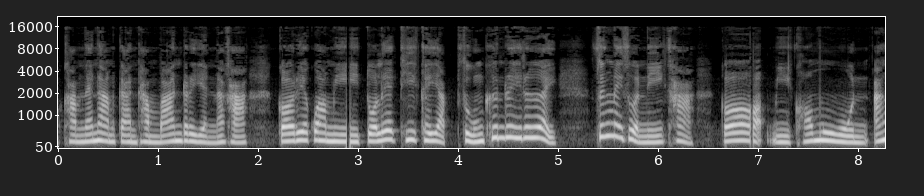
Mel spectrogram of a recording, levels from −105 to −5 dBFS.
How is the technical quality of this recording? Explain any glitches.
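Two short dropouts interrupt the speech. At 2.88 s and 6.92 s, four seconds apart, there is a gap at a join of encoded pieces, lasting 38 ms and 32 ms. Each section was encoded separately and joined untrimmed, leaving encoder delay and padding. The speech cuts out with smeared edges, then resumes where it stopped.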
